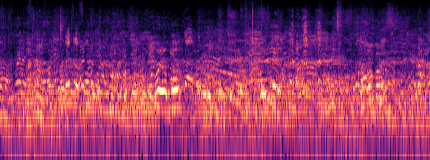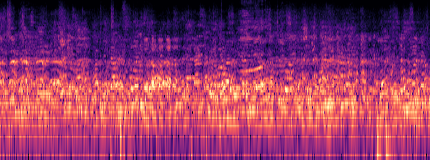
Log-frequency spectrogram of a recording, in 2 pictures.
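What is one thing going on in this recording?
A crowd of men and women chat and mingle outdoors.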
